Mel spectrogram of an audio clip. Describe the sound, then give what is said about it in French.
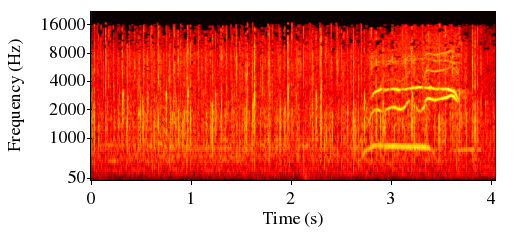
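A crowd applauds with dense, steady clapping, joined near the end by a few high whistles or cheers rising above the noise as it swells slightly louder. “Et franchement, là, j'aimerais qu'on s'applaudisse tous parce que vous êtes véritablement incroyables.”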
